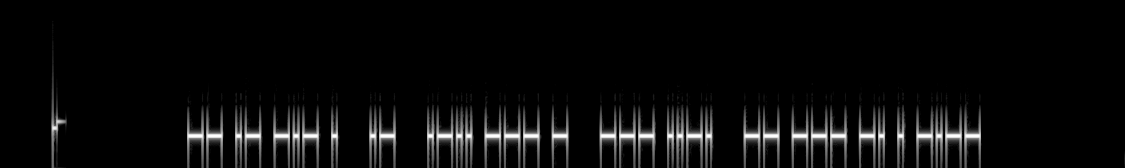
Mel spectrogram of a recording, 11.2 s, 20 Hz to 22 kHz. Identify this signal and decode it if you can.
Morse code, heard as a keyed tone, about 25 wpm, 700 Hz. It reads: MAKE A LOT OF MONEY
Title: Sets of 5 Words Encore2 25wpm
